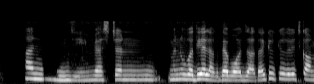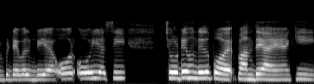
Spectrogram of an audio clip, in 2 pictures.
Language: Punjabi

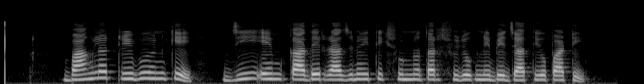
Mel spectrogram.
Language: Bangla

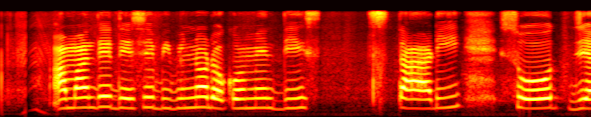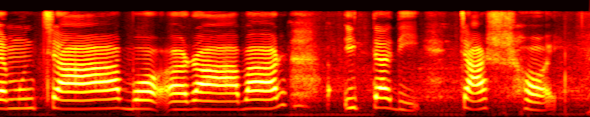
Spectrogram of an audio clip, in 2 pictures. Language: Bangla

